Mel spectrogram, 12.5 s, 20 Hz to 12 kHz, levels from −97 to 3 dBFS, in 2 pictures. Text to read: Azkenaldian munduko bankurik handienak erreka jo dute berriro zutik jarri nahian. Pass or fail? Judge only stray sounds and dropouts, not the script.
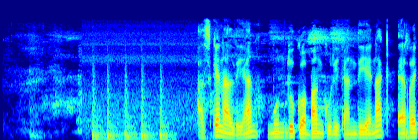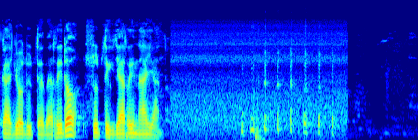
fail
